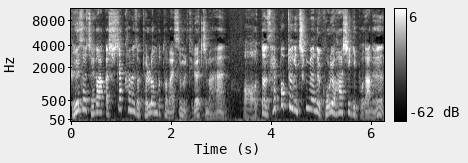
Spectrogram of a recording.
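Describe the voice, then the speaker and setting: Speech comes at a middling speed while background noise is clearly heard. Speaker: tax accountant YouTuber. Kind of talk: tutorial.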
